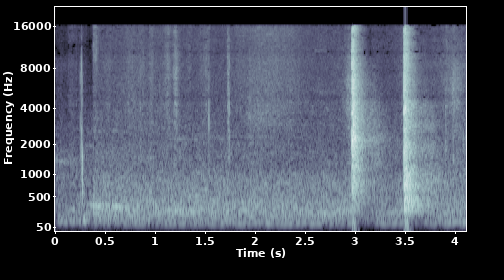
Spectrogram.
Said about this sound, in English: do a clap at the beginning. Okay.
